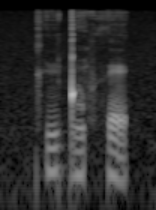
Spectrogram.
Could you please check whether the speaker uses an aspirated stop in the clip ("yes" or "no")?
yes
